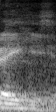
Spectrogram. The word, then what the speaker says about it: Feige: Feige, okay. I've been pronouncing it wrong to myself all I've day.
